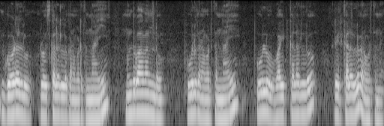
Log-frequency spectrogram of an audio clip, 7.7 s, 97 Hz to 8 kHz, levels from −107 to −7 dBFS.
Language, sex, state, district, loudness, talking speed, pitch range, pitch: Telugu, male, Andhra Pradesh, Guntur, -28 LUFS, 135 wpm, 125-150 Hz, 140 Hz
